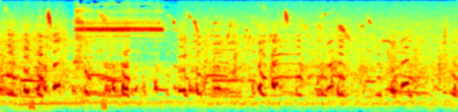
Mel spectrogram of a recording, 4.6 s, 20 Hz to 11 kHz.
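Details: Wild swans landing on water on 5 March 2016, in the season when they migrate back north. Several birds overlap in a steady chorus of loud, honking, bugling calls.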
